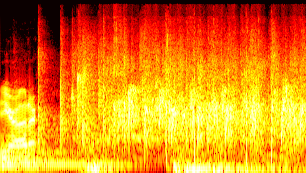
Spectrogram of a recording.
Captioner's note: applause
